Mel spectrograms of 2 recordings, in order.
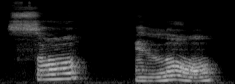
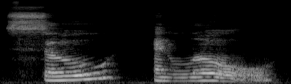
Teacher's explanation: Notice that you're not saying saw and law, but so and low. The lips are tightly rounded at the end of this long O sound.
